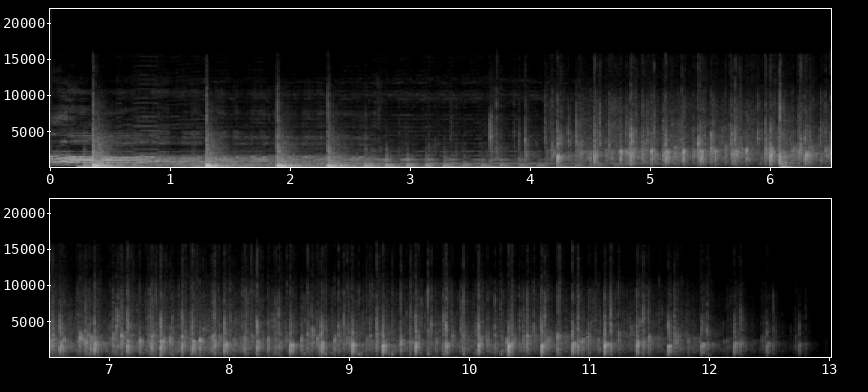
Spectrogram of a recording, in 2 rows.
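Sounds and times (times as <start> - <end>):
audience applauding: 3.1 - 13.0.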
